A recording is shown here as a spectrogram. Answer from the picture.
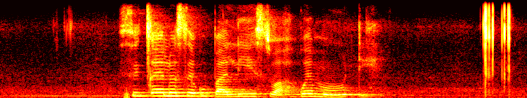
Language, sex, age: Swati, female, 22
